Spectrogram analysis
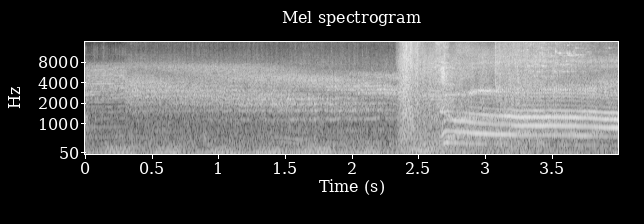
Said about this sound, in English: Oh my goodness! Aroma has just launched survey drones towards Spear! What will they do?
